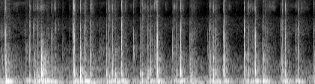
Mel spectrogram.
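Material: Cardboard.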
